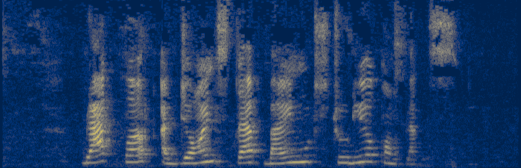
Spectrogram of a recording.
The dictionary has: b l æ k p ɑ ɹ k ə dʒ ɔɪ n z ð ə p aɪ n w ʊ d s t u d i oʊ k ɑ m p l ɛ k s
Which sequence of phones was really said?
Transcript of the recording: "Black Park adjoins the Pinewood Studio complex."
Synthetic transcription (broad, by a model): b l æ k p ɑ ɹ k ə dʒ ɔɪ n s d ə b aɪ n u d s t u d i oʊ k ɑ m p l ɛ k s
